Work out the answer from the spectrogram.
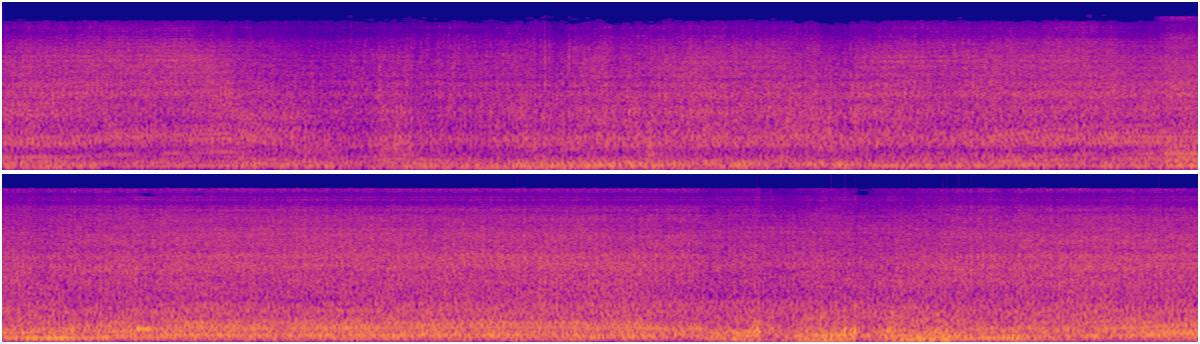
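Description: Demolition derby cars' engines running and revving. About seven seconds in, the sound becomes louder and closer, one car's engine running steadily as heard from inside the car.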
